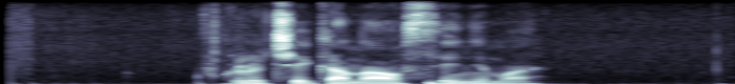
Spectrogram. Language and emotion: Russian, neutral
